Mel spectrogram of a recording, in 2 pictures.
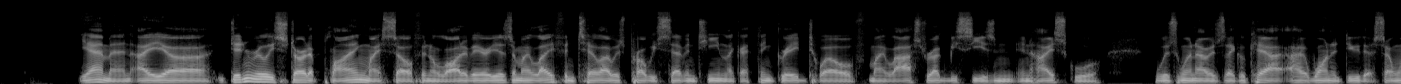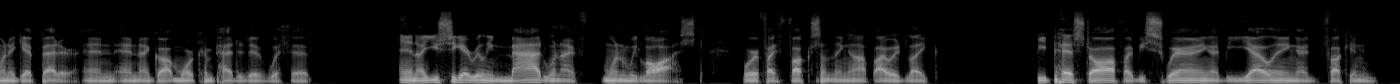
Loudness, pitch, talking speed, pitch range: -27 LUFS, 85 Hz, 195 wpm, 80-95 Hz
